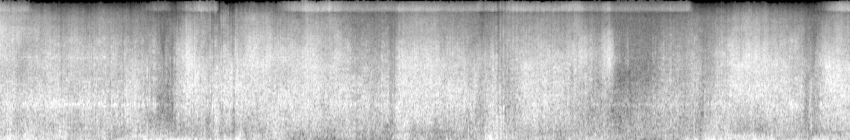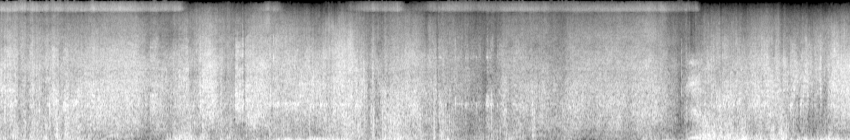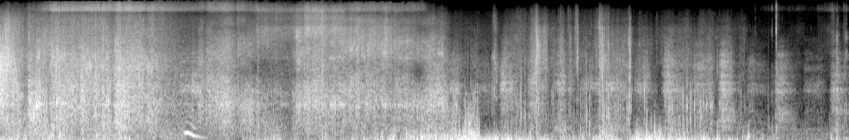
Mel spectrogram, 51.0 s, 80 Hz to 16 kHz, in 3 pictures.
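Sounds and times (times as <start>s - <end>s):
skis scraping on packed snow: 0.0s - 48.7s
wind rushing over microphone: 0.0s - 50.9s.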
